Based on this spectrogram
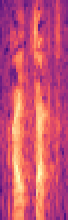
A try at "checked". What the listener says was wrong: Very good pronunciation.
